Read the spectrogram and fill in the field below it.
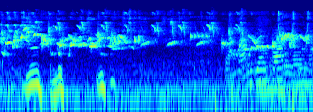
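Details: White-rumped shama, a champion bird, delivering quick sharp chirps and whistles in tight bursts, with low arching voice-like sounds early on and a sudden burst of notes after a brief dip.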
